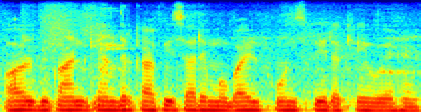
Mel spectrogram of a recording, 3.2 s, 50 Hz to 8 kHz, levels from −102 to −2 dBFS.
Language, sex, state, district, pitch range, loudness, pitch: Hindi, male, Gujarat, Valsad, 110-115 Hz, -13 LUFS, 110 Hz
